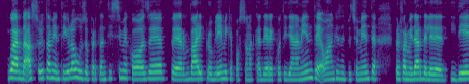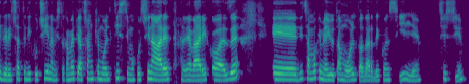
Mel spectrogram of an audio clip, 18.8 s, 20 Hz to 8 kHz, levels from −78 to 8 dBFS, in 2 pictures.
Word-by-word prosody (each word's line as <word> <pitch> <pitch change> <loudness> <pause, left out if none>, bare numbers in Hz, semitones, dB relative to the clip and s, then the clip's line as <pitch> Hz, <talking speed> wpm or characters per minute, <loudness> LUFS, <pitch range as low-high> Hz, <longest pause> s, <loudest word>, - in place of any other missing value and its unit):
Guarda, 240 -3 +8
assolutamente, 235 0 +1
io 235 +2 +1
la 265 - +4
uso 240 -4 0
per 205 -1 -4
tantissime 230 +4 -5
cose, 230 +2 0
per 195 -3 +2
vari 210 +1 +3
problemi 210 +1 -2
che 210 -2 -9
possono 190 0 -10
accadere 195 0 -2
quotidianamente 200 +5 -1
o - - -1
anche 210 +3 -3
semplicemente 215 +1 -4 0.3
per 210 -1 -2
farmi 210 -2 +1
dare 210 +1 +5
delle, 190 -3 +3
ehm, 180 +1 -8
idee 215 +2 +2
di 200 -3 -3
ricette 195 +3 -5
di 205 0 -5
cucina, 205 +2 -4
visto 200 +1 -11
che - - -11
a - - -5
me 210 +2 -1
piace 195 0 -2
anche 220 +1 -6
moltissimo 200 0 -5
cucinare, 195 -1 +3
tra 195 -2 -12
le 185 +1 0
varie 180 +2 +3
cose; 195 +5 +1 0.6
ehm, 195 -2 +4
diciamo 225 +2 -4
che 245 0 -5
mi 210 - -2
aiuta 185 +1 -2
molto 190 +2 -4
a - - 0
dar 160 +1 -3
dei 170 - -7
consigli. 185 -1 -8 0.4
Sì, 215 - -10
sì. 210 -2 -10
205 Hz, 165 wpm, -23 LUFS, 195-225 Hz, 0.6 s, Guarda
